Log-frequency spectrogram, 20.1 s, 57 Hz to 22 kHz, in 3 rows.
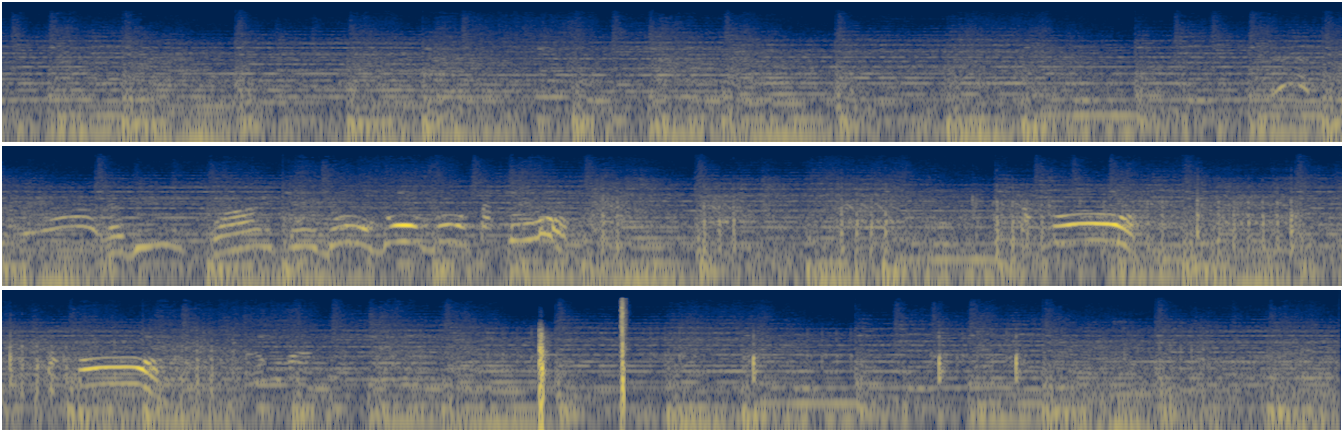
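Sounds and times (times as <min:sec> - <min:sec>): background music: 0:00.0 - 0:20.0
people shouting calls: 0:06.4 - 0:15.0
airsoft rifle cracks: 0:09.6 - 0:14.6, 0:16.1 - 0:17.3
light clicks: 0:18.0 - 0:18.7.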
